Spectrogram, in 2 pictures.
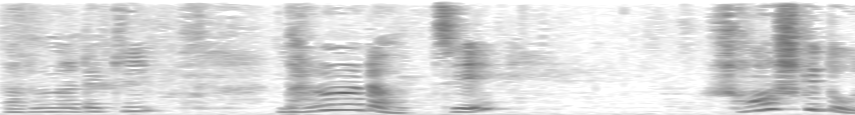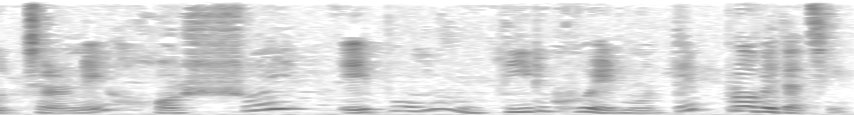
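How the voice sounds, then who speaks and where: A woman's voice: a little high, rough recording. A woman teaching children a grammar lesson, explaining step by step, asking her pupils questions and drawing out example words. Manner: drawn-out word examples.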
